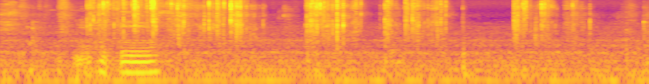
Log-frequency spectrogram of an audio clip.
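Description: Aluminium foil crinkling in several short spells as hands scoop cubes of cheese off it, with a brief murmur of voice early on.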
